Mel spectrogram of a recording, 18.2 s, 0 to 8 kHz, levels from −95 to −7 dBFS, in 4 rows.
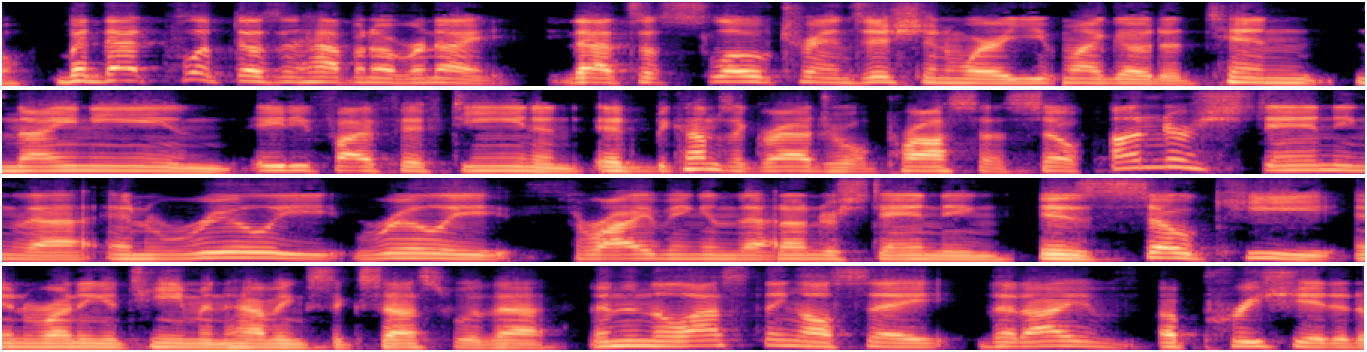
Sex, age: male, 20-39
